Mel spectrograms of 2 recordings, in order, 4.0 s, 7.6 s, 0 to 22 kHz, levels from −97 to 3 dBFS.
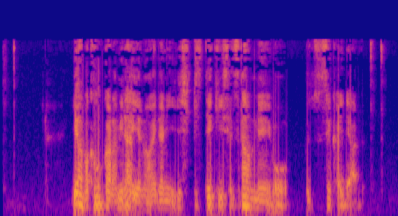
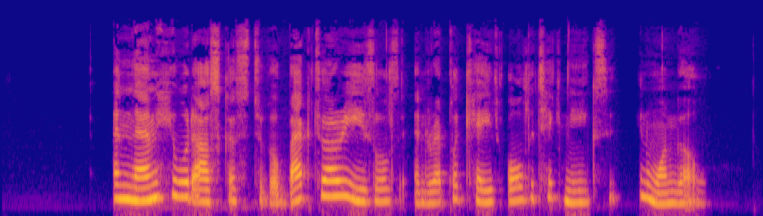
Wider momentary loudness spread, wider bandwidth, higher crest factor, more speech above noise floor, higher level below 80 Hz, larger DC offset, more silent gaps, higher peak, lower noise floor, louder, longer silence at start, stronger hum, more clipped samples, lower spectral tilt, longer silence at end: about the same, 10 LU vs 12 LU; second, 12 kHz vs 15 kHz; about the same, 20 dB vs 18 dB; second, 33 dB vs 56 dB; first, -48 dBFS vs -60 dBFS; neither; neither; second, -6 dBFS vs -2 dBFS; second, -59 dBFS vs -77 dBFS; second, -26 LUFS vs -21 LUFS; second, 0.75 s vs 1.15 s; neither; neither; second, -4 dB/octave vs -5.5 dB/octave; second, 0.15 s vs 0.55 s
